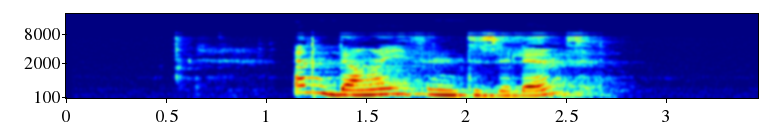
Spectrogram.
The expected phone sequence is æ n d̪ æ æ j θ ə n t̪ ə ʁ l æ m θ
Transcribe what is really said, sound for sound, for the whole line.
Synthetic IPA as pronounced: æ n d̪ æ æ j θ ə n t̪ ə z l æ m θ

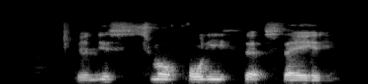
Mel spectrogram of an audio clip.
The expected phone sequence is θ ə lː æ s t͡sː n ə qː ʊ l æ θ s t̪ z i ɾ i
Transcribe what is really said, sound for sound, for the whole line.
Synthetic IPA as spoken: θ ə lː i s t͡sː m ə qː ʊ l i θ s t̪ ʕ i ɾ i

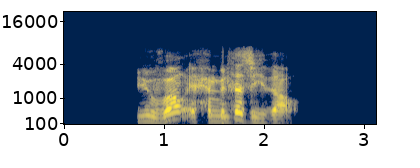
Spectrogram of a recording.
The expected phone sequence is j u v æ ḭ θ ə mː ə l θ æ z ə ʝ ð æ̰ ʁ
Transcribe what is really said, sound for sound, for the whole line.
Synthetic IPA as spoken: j u v æ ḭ ħ ə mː ə l θ æ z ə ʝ ð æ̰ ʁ

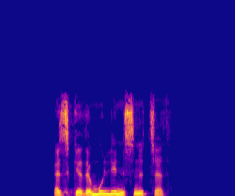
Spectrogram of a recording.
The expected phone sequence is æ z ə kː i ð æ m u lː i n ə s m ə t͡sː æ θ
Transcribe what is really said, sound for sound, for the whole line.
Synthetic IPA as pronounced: æ z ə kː æ ð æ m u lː i n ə s n ə t͡sː æ θ

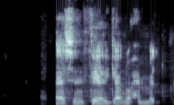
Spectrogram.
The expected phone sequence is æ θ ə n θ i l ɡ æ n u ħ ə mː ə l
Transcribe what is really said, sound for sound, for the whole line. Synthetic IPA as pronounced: æ s ə n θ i ɾ ɡ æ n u ħ ə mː ə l

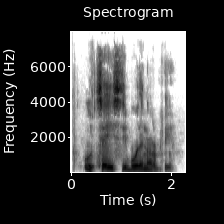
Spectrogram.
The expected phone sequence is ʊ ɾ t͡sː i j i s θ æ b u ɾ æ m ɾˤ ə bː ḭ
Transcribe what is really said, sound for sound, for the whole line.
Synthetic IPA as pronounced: ʊ ɾ t͡sː æ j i s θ i b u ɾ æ n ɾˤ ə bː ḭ

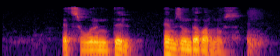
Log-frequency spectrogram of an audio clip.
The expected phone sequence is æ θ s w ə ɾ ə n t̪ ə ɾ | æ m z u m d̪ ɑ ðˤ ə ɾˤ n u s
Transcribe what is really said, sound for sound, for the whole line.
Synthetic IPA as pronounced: æ θ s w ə ɾ ə n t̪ ə l | æ m z u n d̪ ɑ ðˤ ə ɾˤ n u s

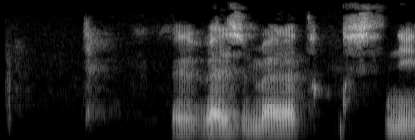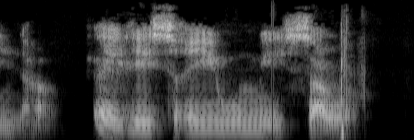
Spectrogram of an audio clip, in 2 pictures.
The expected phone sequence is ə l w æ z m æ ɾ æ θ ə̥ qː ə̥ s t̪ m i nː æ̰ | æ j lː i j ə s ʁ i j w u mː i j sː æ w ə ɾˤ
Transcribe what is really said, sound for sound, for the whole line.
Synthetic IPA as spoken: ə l v æ z m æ ɾ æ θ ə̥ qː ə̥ s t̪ n i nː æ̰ | æ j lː æ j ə s ʁ i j w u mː i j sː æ w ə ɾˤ

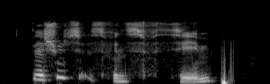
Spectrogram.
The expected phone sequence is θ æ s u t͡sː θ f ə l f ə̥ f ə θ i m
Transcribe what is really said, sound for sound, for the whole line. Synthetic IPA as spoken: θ æ ʃ u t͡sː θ f ə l s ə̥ f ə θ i m

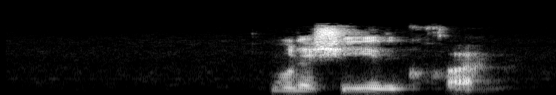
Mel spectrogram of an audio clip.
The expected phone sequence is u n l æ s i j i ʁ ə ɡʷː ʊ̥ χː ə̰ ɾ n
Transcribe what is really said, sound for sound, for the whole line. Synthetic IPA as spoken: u l æ ʃ i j i ð ə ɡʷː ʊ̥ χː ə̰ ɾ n

